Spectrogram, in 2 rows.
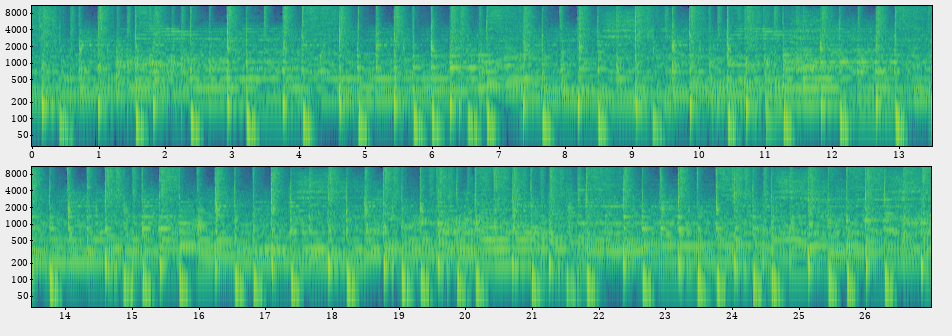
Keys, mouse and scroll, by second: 1.6 ctrl+b, 7.8-10.3 middle drag, 13.0-14.6 scroll down 1, 14.6-16.2 middle drag, 16.2 click, 17.7 ctrl+b, 21.6-22.8 middle drag, 22.8 e, 25.1-25.4 scroll down 1, 25.4-26.9 middle drag.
